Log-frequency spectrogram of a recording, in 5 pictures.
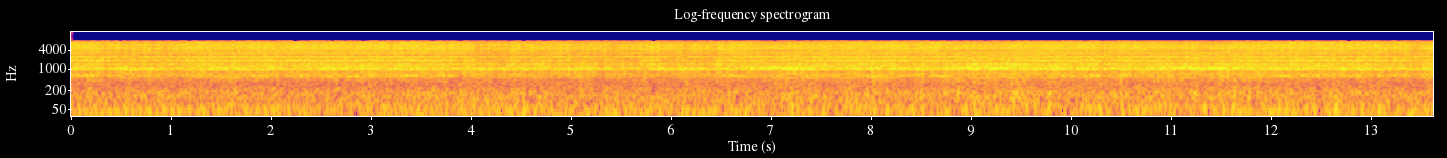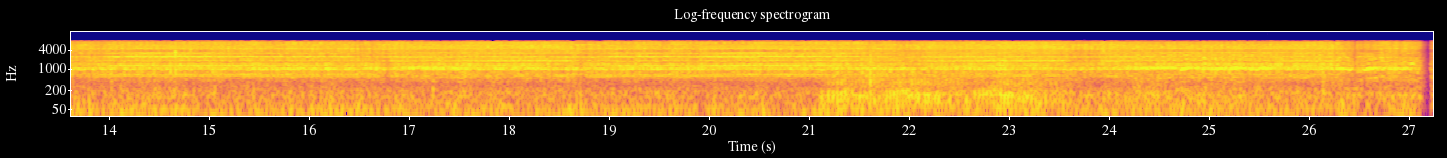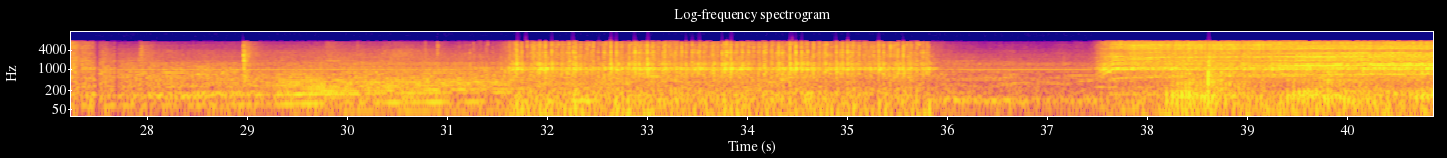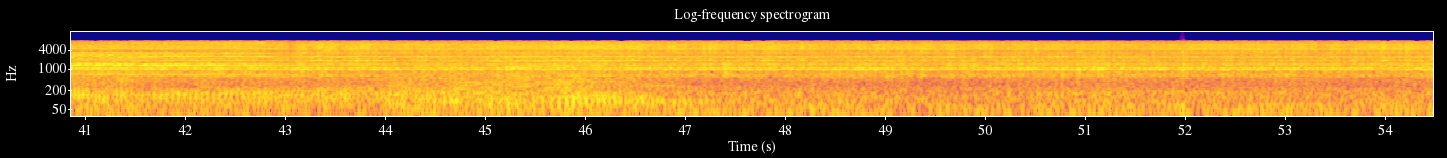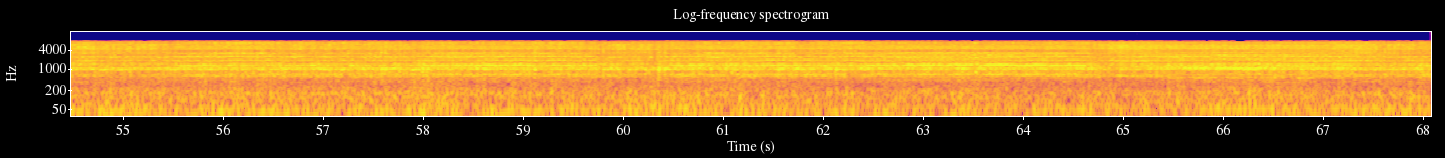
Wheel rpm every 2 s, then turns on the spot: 170, 170, 170, 170, 170, 160, 170, 170, 160, 160, 170, 160, 160, 80, 0, 10, 30, 30, 40, 160, 160, 170, 170, 170, 170, 170, 170, 160, 170, 160, 170, 160, 160, 160.
30-36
